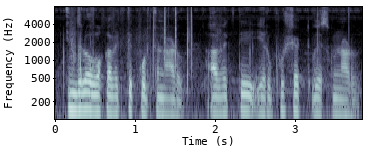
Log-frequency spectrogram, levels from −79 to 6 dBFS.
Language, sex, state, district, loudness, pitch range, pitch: Telugu, male, Telangana, Hyderabad, -19 LUFS, 115-135 Hz, 125 Hz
